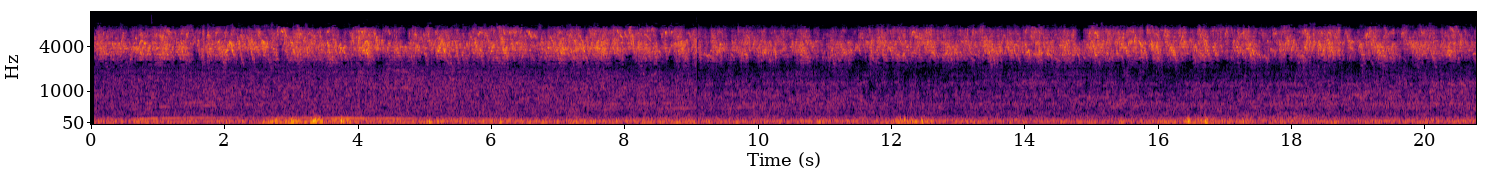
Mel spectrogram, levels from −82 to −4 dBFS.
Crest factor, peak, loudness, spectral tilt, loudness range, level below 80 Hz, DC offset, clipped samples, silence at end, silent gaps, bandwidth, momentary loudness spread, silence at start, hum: 18 dB; -8 dBFS; -23 LUFS; -1 dB/octave; 4 LU; -40 dBFS; under 0.1%; under 0.1%; 0 s; none; 8.8 kHz; 5 LU; 0.05 s; none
